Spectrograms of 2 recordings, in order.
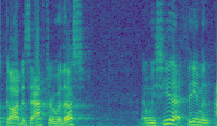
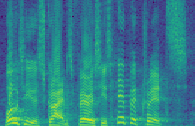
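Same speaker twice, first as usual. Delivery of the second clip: hotter rebuke. Retold or imitated. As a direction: build the heat and hammer each word. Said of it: "he laid into him even again and further and hotter".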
